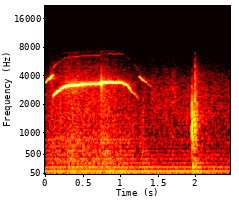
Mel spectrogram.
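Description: A man's long admiring wolf whistle at a glamorous woman: the pitch rises, holds steady for about a second, then falls away.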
